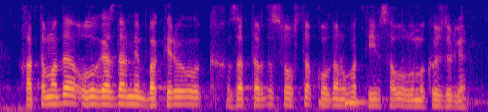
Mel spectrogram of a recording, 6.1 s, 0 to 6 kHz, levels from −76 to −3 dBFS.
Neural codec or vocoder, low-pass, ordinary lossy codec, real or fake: none; 5.4 kHz; Opus, 16 kbps; real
